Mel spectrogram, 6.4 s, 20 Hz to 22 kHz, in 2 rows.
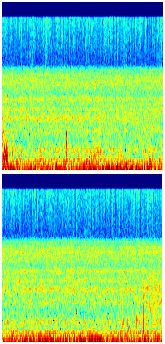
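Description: Steady flight-deck background noise of an Airbus A330-200 rolling slowly onto the runway with its engines at idle: a low rumble under a faint, even hiss.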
